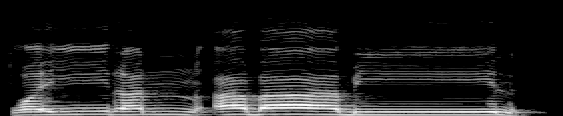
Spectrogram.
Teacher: اس کو ہم تھوڑا سا جلدی کے ساتھ غنے کے بغیر پڑھیں گے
